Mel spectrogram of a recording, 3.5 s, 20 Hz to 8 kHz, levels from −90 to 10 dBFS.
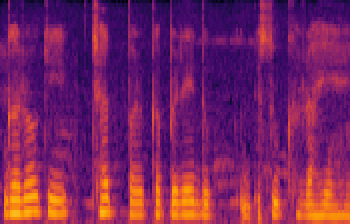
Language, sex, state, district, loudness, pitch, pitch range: Hindi, female, Arunachal Pradesh, Lower Dibang Valley, -16 LUFS, 160 Hz, 150-180 Hz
